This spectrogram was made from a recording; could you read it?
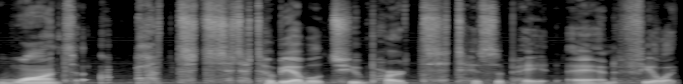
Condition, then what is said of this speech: Stuttering. But then when I do that, I stutter on the F, and then I don't stutter on the mover part.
